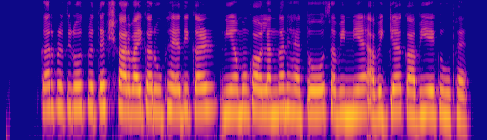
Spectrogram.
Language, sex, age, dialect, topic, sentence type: Hindi, male, 18-24, Hindustani Malvi Khadi Boli, banking, statement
